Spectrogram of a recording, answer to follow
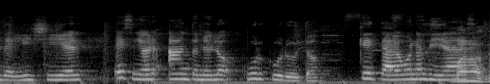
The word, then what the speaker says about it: Curcuruto: Curcuruto es un poco difícil. Curcuruto. Pero... Es que tiene muchas U y las U normalmente no estamos tan acostumbrados a pronunciarlas.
